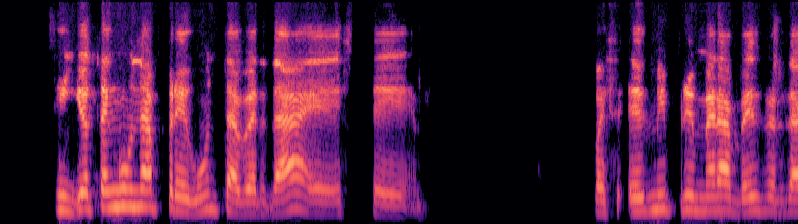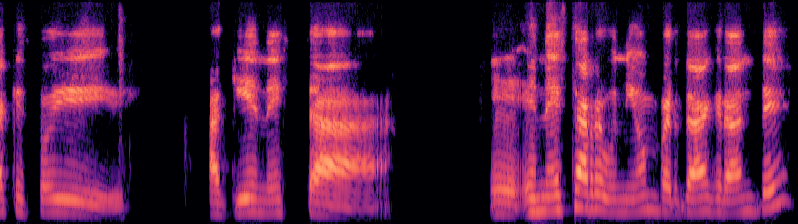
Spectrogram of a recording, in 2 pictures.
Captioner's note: in Spanish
